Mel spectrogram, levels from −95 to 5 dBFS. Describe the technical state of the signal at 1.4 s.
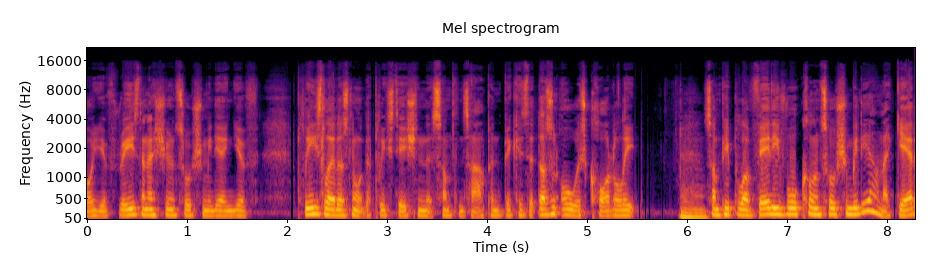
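Around 1.4 s the speech signal is intact, with no fault affecting the audio at that moment.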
